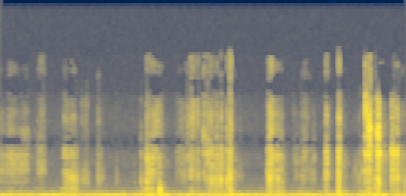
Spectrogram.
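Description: Faint paper rustling and small clicks from a picture book's pages being handled, growing busier near the end as a page is taken up to turn.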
